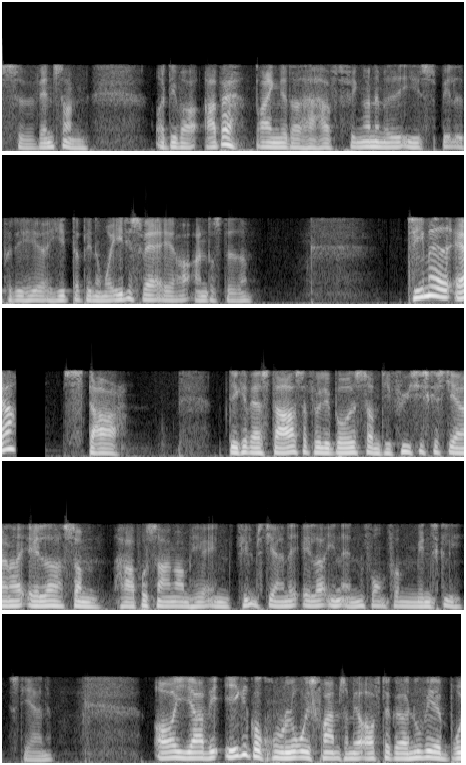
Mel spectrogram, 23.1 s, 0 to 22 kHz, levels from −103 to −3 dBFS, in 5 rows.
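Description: Bluetooth CVSD headset codec, throughout: one-bit up-down coding with an adaptive step strips everything above 4 kHz, roughens s sounds and lays granular hiss under the speech.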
